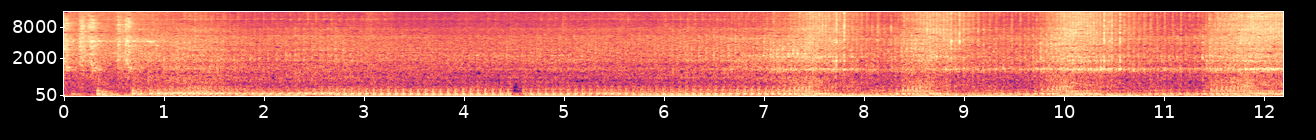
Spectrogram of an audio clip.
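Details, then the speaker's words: KTM Duke 250 BS6, new bike: rough idle with a loud, uneven mechanical clatter over the firing beat, about three per second; worn timing chain and camshafts found, timing chain replaced. "Engine में हमने इसमें एक ये इसकी timing चैन खराब थी। Timing chain हमने बदली है इसकी"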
